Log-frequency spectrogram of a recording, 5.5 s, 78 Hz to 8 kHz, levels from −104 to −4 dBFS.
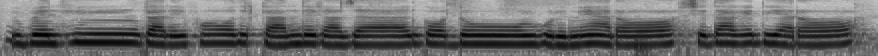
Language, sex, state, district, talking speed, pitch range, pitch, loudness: Chakma, female, Tripura, Dhalai, 140 wpm, 210-230 Hz, 220 Hz, -14 LUFS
